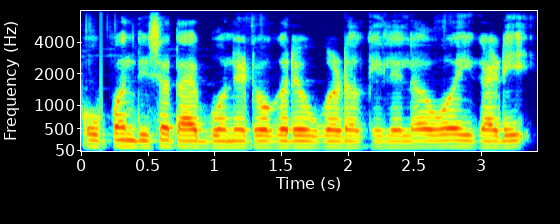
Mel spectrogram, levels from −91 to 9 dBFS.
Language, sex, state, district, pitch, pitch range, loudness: Marathi, male, Maharashtra, Dhule, 120 Hz, 120-125 Hz, -13 LUFS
